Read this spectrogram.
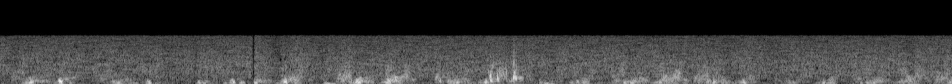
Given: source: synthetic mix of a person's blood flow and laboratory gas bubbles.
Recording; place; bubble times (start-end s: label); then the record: Doppler ultrasound of blood flow; precordium
4.86-5.24 s: bubbles
From the record:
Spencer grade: 1 (occasional bubble signal discernible with the cardiac motion signal, with majority of cardiac periods free of bubbles); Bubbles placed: anywhere in the cardiac cycle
